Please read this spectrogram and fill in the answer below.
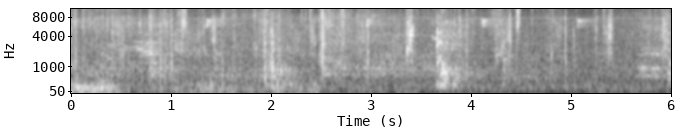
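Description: Irregular footsteps and sharp clicks on pavement from a walk with two small dogs, with a louder tap about two-thirds of the way through.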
